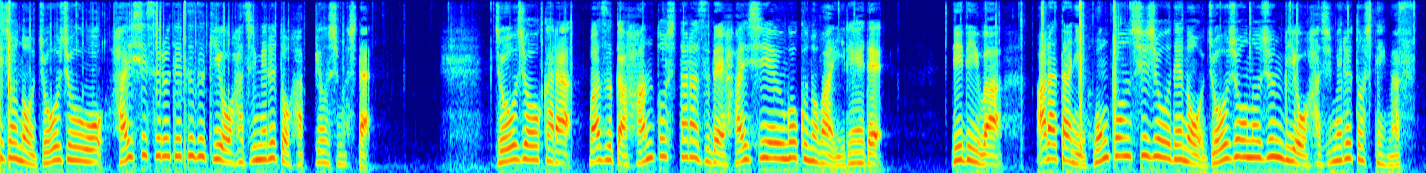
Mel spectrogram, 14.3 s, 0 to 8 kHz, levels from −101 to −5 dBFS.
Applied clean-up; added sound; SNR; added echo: neural mask model RNNoise.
